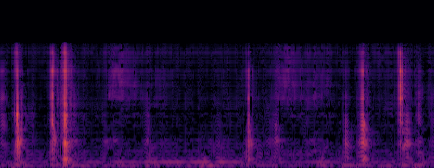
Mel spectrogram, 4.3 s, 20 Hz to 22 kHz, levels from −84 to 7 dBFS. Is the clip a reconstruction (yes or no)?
yes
